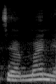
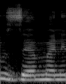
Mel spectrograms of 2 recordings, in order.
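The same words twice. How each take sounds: First: The word starts with a different consonant sound. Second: The word starts with a z sound. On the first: The speaker calls it wrong. "kadang kita membacanya zaman ya, ini tidak baku" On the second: The speaker calls it right. "Contoh kata bakunya itu zaman, itu penulisnya pakai Z"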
